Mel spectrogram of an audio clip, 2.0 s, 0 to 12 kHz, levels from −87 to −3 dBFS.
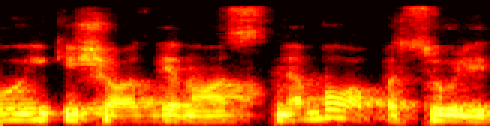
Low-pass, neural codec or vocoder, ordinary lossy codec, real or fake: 9.9 kHz; none; AAC, 32 kbps; real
